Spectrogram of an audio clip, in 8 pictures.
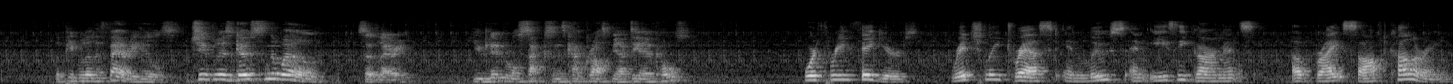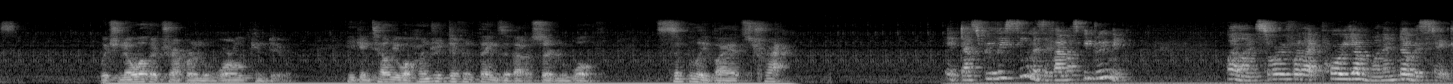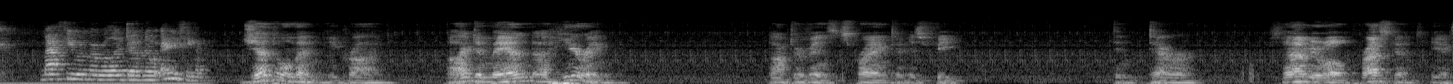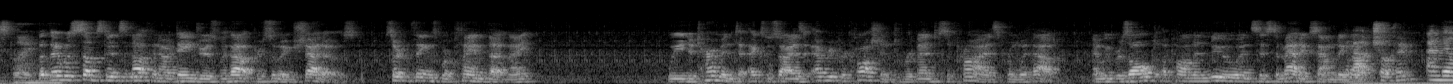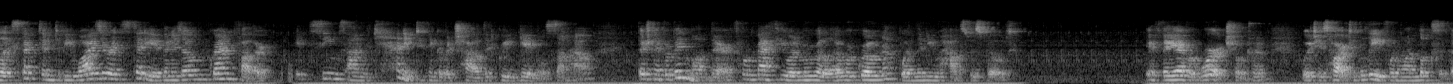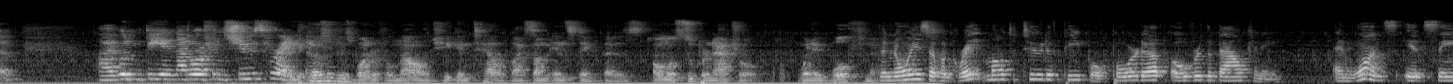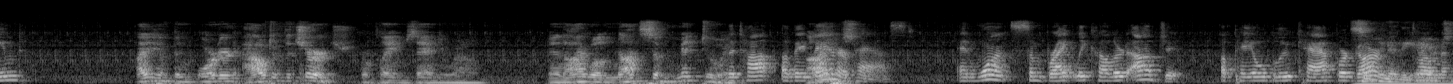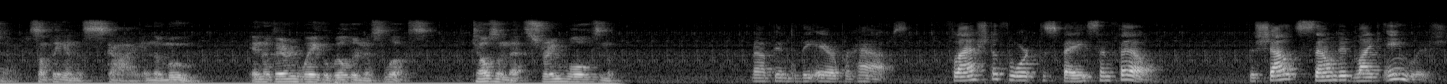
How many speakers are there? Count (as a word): five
